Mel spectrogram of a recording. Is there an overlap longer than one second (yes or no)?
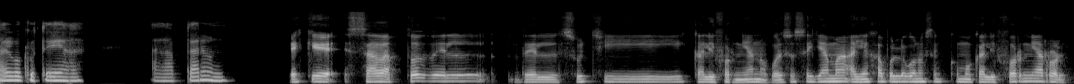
no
